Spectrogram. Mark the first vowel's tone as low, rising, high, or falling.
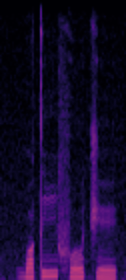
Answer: low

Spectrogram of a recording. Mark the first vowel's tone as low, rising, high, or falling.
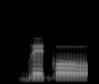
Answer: low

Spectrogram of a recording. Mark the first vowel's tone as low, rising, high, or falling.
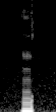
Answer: high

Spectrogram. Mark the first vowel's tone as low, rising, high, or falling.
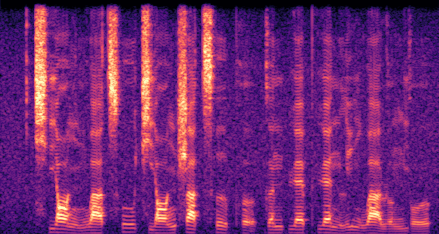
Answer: falling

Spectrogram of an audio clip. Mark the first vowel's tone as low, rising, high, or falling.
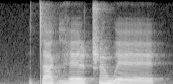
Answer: low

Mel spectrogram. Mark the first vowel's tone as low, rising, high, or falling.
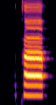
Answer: high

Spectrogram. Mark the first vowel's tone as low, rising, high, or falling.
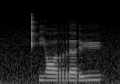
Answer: low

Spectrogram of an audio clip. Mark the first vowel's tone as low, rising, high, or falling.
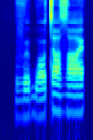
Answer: rising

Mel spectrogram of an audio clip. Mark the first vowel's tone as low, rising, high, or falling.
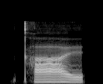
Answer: high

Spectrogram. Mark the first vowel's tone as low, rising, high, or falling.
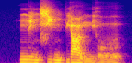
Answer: falling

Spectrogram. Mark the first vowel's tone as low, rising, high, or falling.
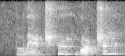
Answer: rising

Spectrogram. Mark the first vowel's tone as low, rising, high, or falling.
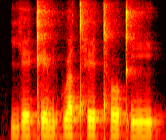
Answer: rising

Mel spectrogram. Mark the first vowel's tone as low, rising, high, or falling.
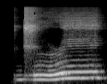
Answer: low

